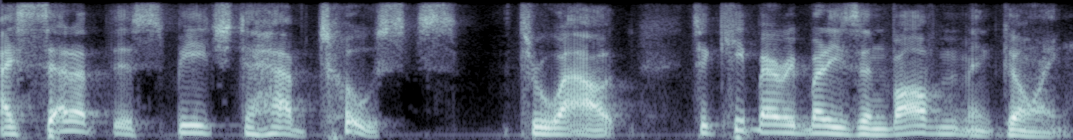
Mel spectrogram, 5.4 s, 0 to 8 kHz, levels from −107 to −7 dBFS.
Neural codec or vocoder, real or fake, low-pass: none; real; 7.2 kHz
